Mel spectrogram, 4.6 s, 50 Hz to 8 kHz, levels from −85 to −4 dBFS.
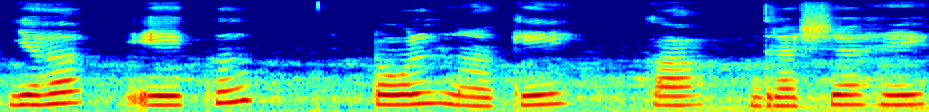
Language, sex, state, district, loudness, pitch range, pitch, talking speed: Hindi, female, Madhya Pradesh, Dhar, -14 LUFS, 245-280 Hz, 255 Hz, 90 wpm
